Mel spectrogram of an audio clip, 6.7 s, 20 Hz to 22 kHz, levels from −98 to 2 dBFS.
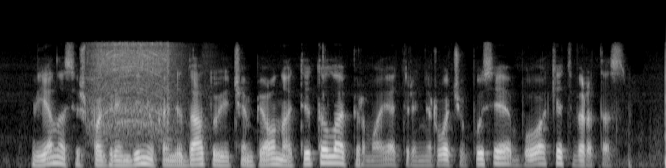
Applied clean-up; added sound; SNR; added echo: none; Engine / Drill; 14 dB; none.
